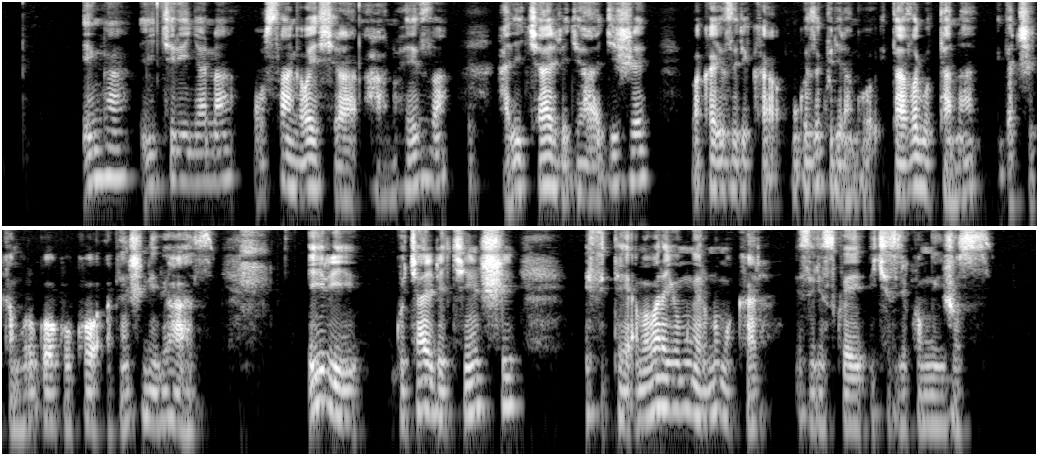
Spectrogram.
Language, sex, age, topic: Kinyarwanda, female, 25-35, agriculture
